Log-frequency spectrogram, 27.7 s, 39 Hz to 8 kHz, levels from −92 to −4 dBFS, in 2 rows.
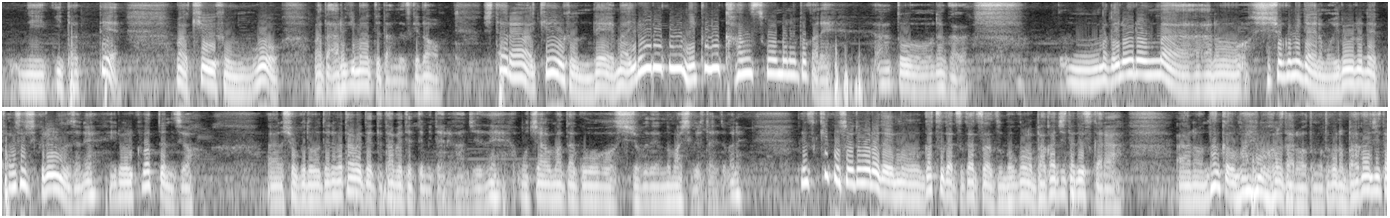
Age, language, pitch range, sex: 40-59, Japanese, 95-135 Hz, male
